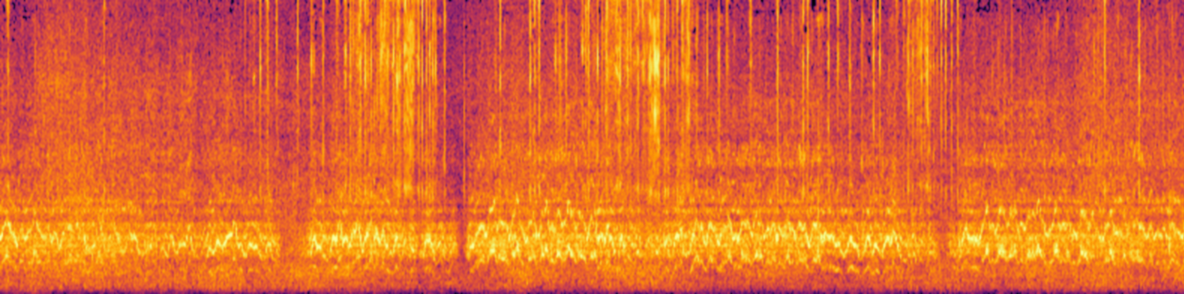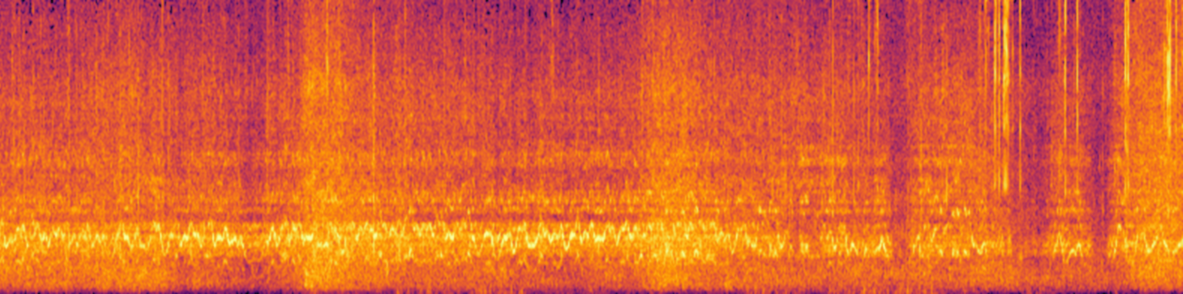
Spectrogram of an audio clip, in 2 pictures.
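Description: Spinning reel being cranked steadily, a continuous whirr from its gears and line.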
